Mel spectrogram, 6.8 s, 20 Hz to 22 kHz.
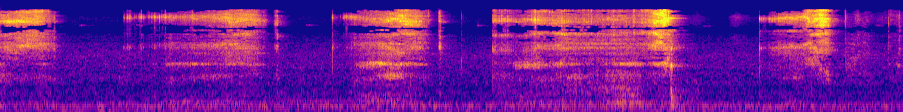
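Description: A REX-45 steel knife blade is sharpened freehand on a stone, producing steady, close rasping strokes in a rhythmic back-and-forth pattern, fairly quiet with a few louder swipes.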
